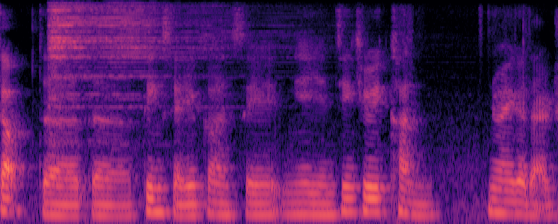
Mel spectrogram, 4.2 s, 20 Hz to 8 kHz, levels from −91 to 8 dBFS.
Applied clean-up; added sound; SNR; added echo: none; Crash cymbal; 11 dB; none.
